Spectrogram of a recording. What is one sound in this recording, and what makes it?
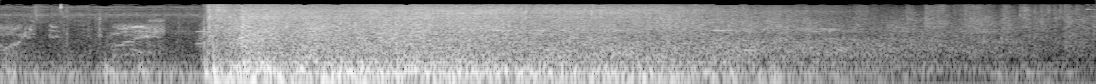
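A loud explosion booms and rumbles, then slowly fades.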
